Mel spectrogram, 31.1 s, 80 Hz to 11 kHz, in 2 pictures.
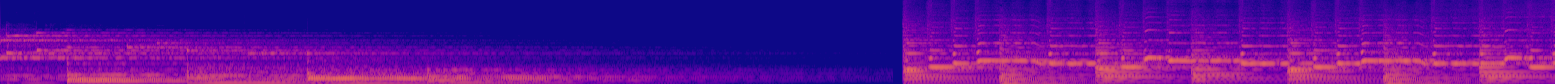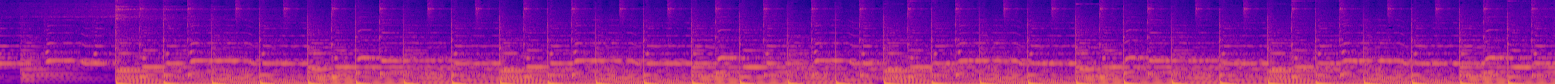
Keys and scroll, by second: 10.0 s, 15.6 F9.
